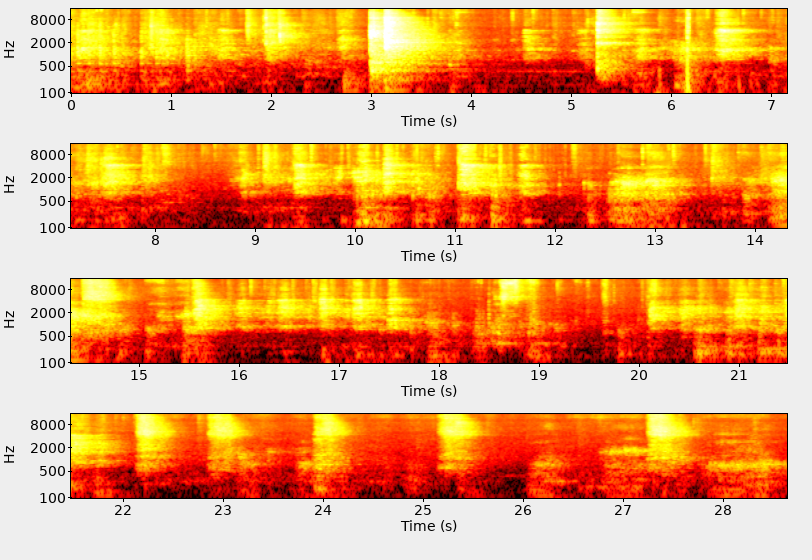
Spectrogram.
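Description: Pug barking and yapping at irregular intervals, the loudest bark about three seconds in.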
